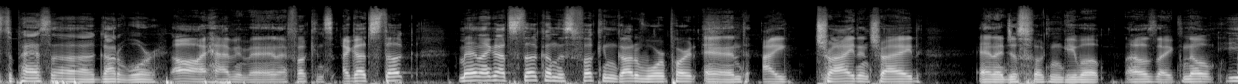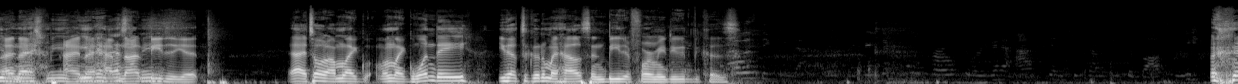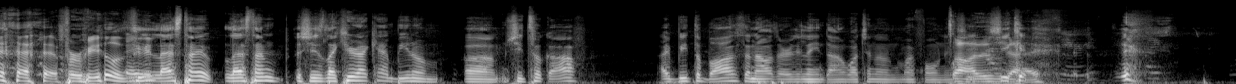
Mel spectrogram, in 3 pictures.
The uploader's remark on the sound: Recording from the King's Ink Tattoo Shop. Big shoutout to the King's Ink Tattoo Shop in Pharr, Tx for letting us record this episode there.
